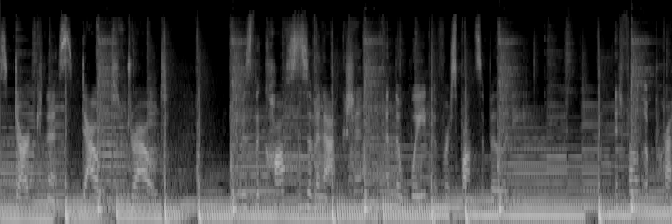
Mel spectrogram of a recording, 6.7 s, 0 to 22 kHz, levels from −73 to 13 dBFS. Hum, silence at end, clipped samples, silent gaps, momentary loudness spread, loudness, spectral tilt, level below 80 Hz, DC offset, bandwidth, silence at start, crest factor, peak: none; 0 s; under 0.1%; none; 2 LU; -19 LUFS; -5.5 dB/octave; -28 dBFS; under 0.1%; 17 kHz; 0 s; 16 dB; -2 dBFS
